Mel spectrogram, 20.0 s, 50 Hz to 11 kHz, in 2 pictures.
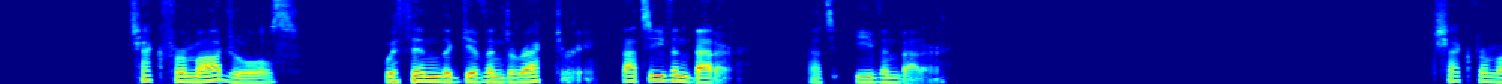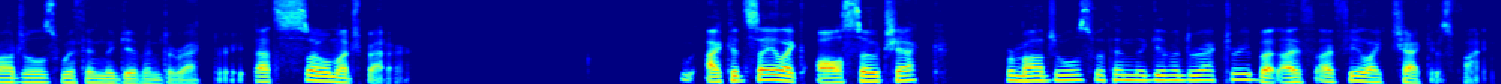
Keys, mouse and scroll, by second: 0.0-4.1 typing, 4.5 ctrl+space, 4.6 ctrl+b, 4.7 ctrl+b, 4.9 ctrl+b, 5.1 ctrl+w, 5.3 ctrl+a, 5.4 ctrl+space, 5.5 ctrl+e, 5.5 ctrl+g, 5.9 ctrl+b, 6.1 ctrl+b, 6.2 ctrl+b, 6.5 ., 6.8 ctrl+space, 6.9 ctrl+e, 7.0 ctrl+g, 7.5 ctrl+s, 7.5 ctrl+a, 7.6 ctrl+space, 7.7 ctrl+e, 7.8 ctrl+g, 8.2 ctrl+s, 8.3 ctrl+a, 8.4 ctrl+space, 8.5 ctrl+e, 8.6 ctrl+g, 9.0 ctrl+s, 9.1 ctrl+a, 9.3 ctrl+space, 9.3 ctrl+g, 9.7 ctrl+s, 9.9 ctrl+a, 10.0 ctrl+space, 10.1 ctrl+e, 10.1 ctrl+g, 10.4 ctrl+space, 10.4 ctrl+a, 10.5 ctrl+p, 10.7 ctrl+g, 10.7 ctrl+e, 10.8 ctrl+n, 11.0 ctrl+space, 11.1 ctrl+a, 11.4 ctrl+g, 11.4 ctrl+e, 11.7 ctrl+space, 11.8 ctrl+a, 12.7 ctrl+s, 12.8 ctrl+g, 13.3 ctrl+s, 13.7 alt+f, 13.7 alt+f, 13.9 alt+f, 14.2 alt+b, 14.4 alt+b, 14.6-16.0 typing, 15.9 ctrl+d, 16.4 ctrl+e, 16.6 ctrl+space, 16.7 ctrl+a, 16.9 ctrl+g, 16.9 ctrl+e, 17.5 ctrl+s, 17.6 ctrl+a, 18.3 ctrl+/, 18.6 ctrl+/, 19.2 ctrl+s, 19.2 ctrl+a, 19.3 ctrl+n, 19.6 ctrl+s, 19.7-20.0 ctrl+n.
